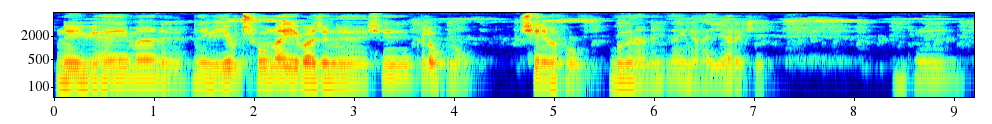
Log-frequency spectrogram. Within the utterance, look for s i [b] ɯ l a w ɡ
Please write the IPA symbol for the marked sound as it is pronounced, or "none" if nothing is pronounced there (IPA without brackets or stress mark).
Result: ɡ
